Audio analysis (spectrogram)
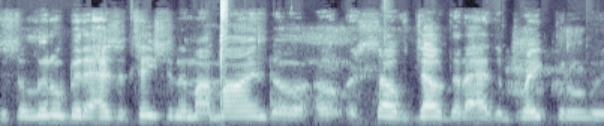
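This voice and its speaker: Noticeable background noise sits behind a man speaking at a fairly quick pace. His pitch is fairly high and his intonation monotone and flat. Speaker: rapper. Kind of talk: podcast interview. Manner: calm.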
